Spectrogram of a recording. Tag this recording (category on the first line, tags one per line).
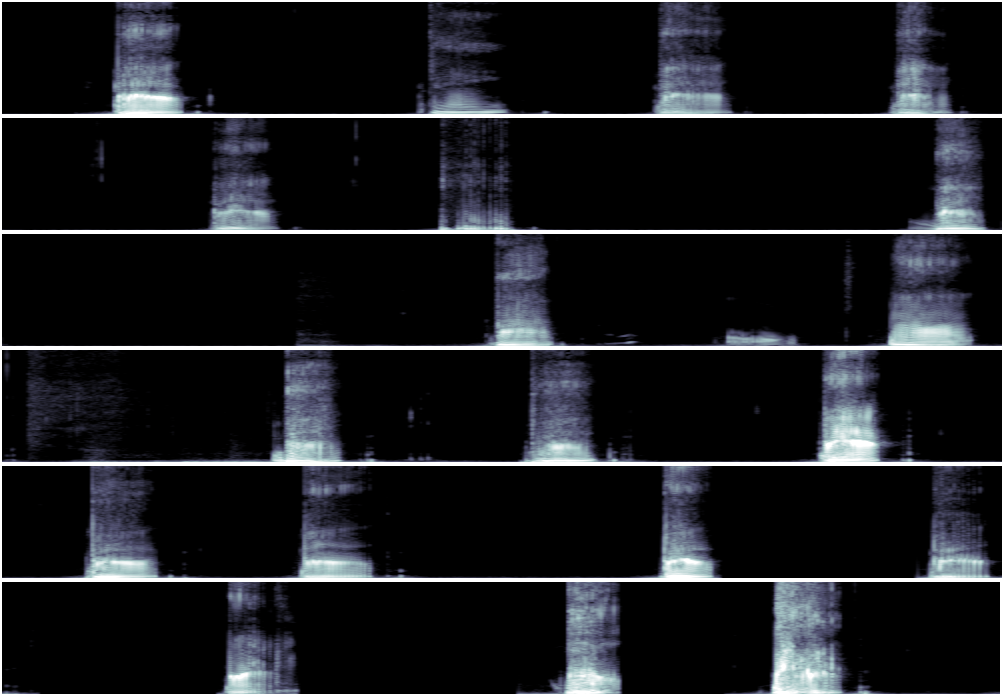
Sound effects > Other
Bad
Cartoon
Failure
Fart
flatulence
Human
lame
Loser
underwhelming
Wah
Wahwah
